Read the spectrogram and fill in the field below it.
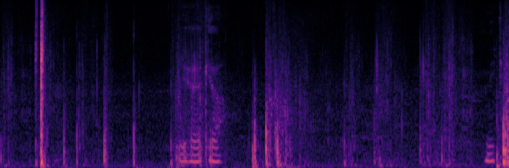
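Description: A pickaxe chips at stone with quick, sharp knocks.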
